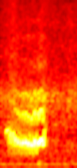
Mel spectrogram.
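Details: Ragdoll cat Elsa, a female one and a half years old, on the first day of her first heat, answering her name with a 'kururu' trill: a brief rolling, rapidly pulsed mid-pitched call lasting about half a second, ending abruptly.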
